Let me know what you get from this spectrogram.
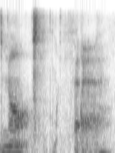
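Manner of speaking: usual speaking voice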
